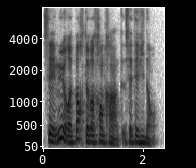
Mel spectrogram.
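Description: A man's voice: mid-range voice, sing-song, moderate pace, husky. A man voicing a courteous, fussy wandering minstrel with a flowery, prim manner in a read-aloud story. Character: dainty, polite wandering male minstrel, fussy. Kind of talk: audiobook character voice.

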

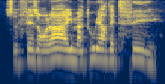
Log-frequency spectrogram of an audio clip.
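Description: A man reading as a shifty, weasel-faced bandit muttering a warning. The voice sits well higher than the reader's own, sneaky and wary. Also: steady tone, moderate pace, lightly acted. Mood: suspicious.

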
